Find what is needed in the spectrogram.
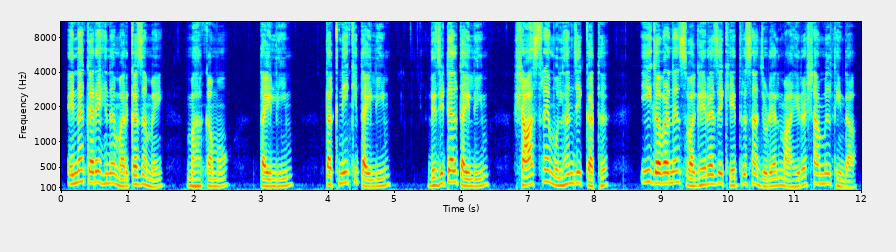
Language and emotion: Sindhi, neutral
